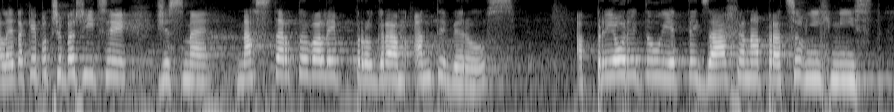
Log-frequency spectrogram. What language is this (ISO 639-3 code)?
ces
